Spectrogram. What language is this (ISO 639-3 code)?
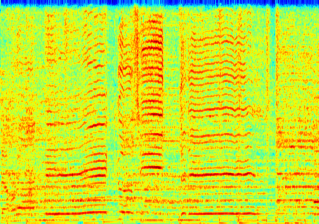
ita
